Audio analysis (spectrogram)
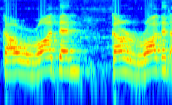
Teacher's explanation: کرۃن، کر، اب یہ را ہے، را کے اوپر تشدید اور زبر ہے، جہاں را کے اوپر زبر آ جائے اسے را کو موٹا ادا کرتے ہیں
